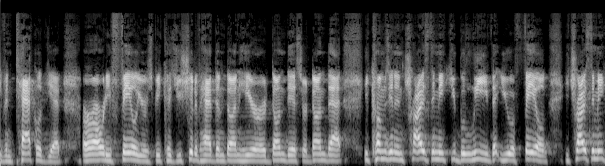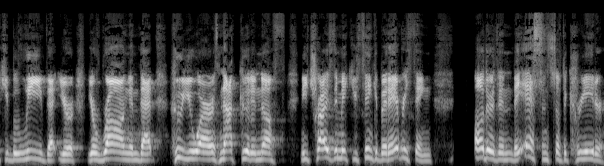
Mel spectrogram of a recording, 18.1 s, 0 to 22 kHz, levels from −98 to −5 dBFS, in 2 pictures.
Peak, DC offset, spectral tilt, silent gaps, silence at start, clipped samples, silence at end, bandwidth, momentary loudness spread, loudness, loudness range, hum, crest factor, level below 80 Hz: -2 dBFS; under 0.1%; -4 dB/octave; 15.90-16.17 s; 0 s; under 0.1%; 0 s; 16 kHz; 10 LU; -22 LUFS; 3 LU; none; 22 dB; -72 dBFS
